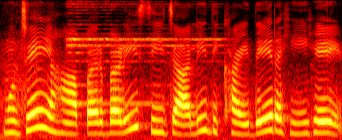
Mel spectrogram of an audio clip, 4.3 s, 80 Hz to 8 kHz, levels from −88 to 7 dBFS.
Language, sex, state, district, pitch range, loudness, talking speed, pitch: Hindi, female, Madhya Pradesh, Dhar, 225-270 Hz, -14 LUFS, 140 wpm, 240 Hz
